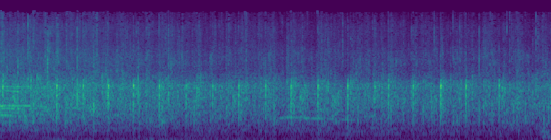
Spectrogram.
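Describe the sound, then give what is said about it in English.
An audience applauds to welcome comedian Elayne Boosler to the stage: sustained, even clapping from many hands with a busy, crackling texture and no break. “Please put your hands together and welcome Elayne Boosler. Here she is, folks, Elayne!”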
